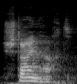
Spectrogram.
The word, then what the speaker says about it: Steinhart: steinhardt let's pronounce it correctly so why do so many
